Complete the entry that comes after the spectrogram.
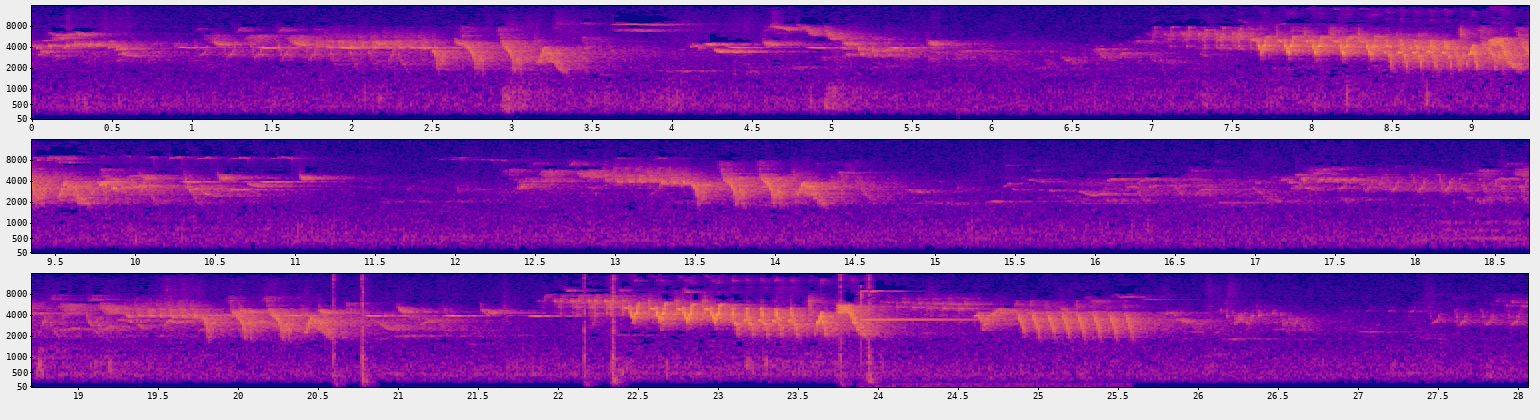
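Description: Birds chirping and trilling in loud bursts every few seconds, with quieter chirping between them. A couple of faint clicks come in the last third.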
